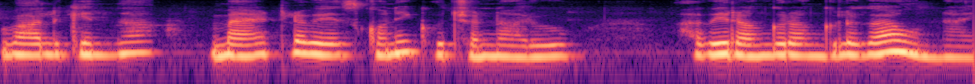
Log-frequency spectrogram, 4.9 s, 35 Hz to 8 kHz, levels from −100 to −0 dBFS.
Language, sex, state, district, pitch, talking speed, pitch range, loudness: Telugu, female, Telangana, Hyderabad, 235 Hz, 100 wpm, 225-245 Hz, -16 LUFS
